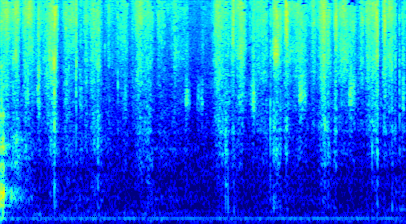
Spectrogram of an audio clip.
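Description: Faint soft ticks and rustles of thick game cards being thumbed through and slid apart in the hands, over a low steady hum.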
